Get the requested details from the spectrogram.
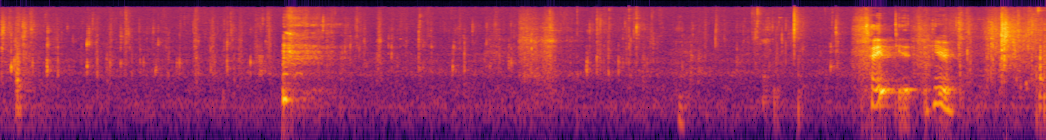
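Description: A small dog gnaws and licks at a hard chew.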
